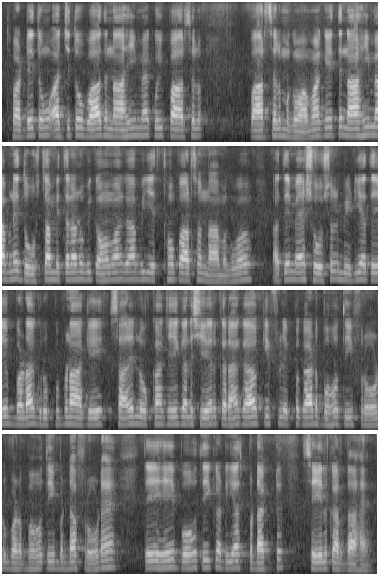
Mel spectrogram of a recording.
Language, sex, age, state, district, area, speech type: Punjabi, male, 18-30, Punjab, Rupnagar, urban, spontaneous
